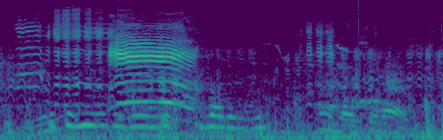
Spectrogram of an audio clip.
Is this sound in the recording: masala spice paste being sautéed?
no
